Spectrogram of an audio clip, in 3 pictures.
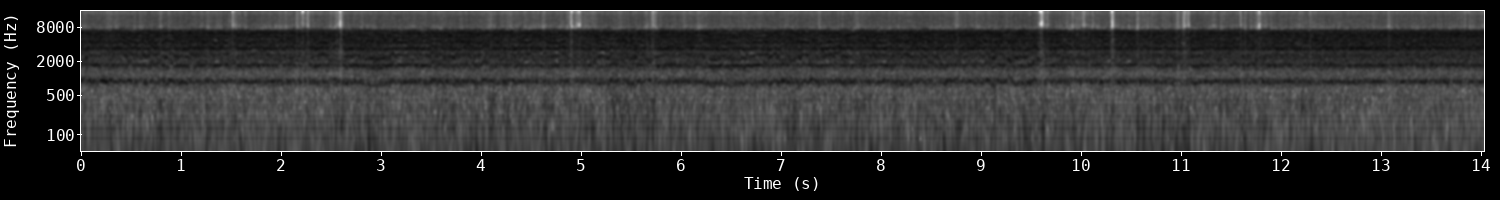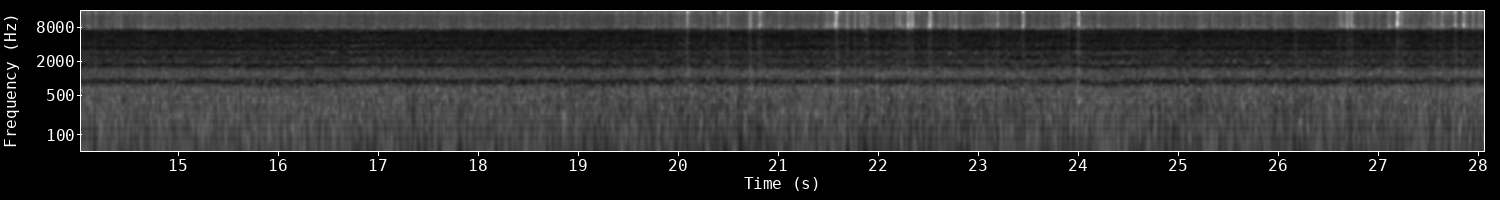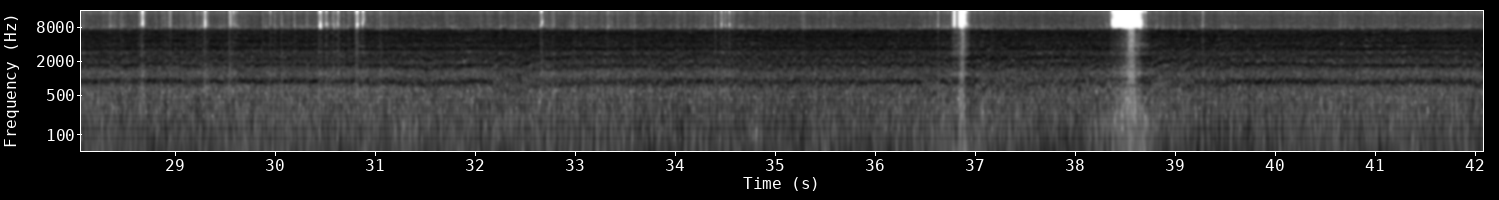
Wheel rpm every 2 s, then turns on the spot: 230, 230, 230, 230, 230, 230, 230, 230, 220, 230, 230, 230, 220, 230, 230, 230, 200, 220, 150, 130, 220.
none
